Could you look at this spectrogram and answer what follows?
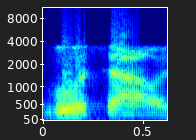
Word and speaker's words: Muasau: of an NFL career no yep uh garus muasau is how you pronounce by the way it's that's all right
